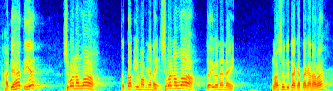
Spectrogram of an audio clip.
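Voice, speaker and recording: Man, religious teacher, lively lecture, questions the audience, high voice, long hall echo. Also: fast. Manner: lively, quizzes the audience, retells anecdotes.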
